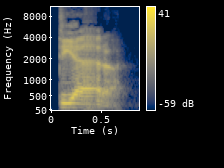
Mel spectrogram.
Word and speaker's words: Detta: Is it Detta Almon? How do we pronounce her name? – Dieta.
